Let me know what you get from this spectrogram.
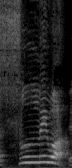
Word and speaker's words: Sliwa: Am I getting that right? Sliwa? – How do you spell it? – Sliwa. It's the W-A there at the end. – Sliwa. – Yeah.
